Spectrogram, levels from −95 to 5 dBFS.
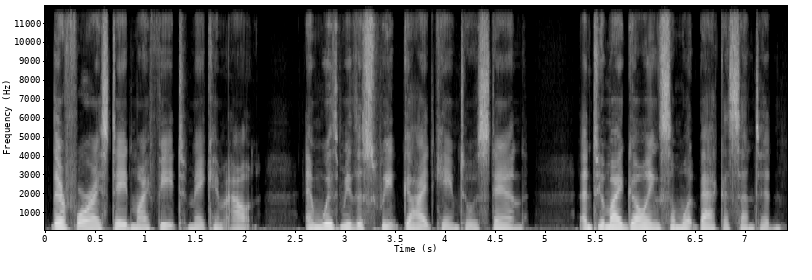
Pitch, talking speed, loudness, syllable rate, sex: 190 Hz, 210 wpm, -19 LUFS, 5.4 syllables/s, female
